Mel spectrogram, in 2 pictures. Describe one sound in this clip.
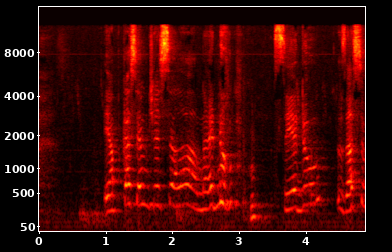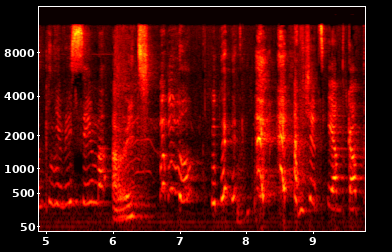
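A young woman talks and laughs nearby.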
